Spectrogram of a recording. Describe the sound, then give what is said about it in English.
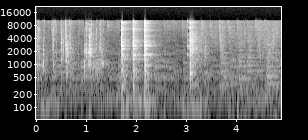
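A metal spoon stirring crab meat, about half a cup, into a cooking pot, giving a few scattered clinks and scrapes against the pot at an uneven pace, with no talking. “Go ahead, add your crab. This is about a half a cup. Give it a little stir.”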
